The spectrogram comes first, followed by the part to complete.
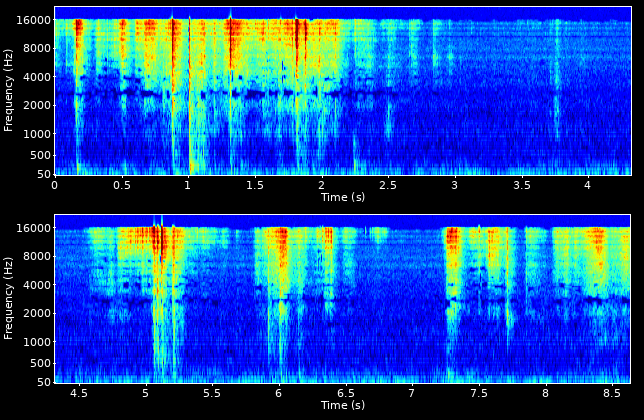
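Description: Double-sided craft tape being pressed along a cardstock cover's edge and its paper backing liner peeled off by hand: crackling, tearing rustles in a cluster over the first two seconds, again about five seconds in, and a few short clicks between.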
